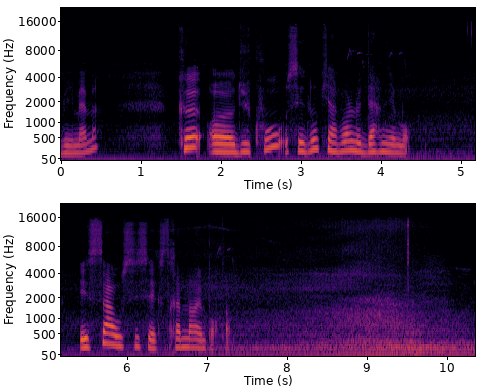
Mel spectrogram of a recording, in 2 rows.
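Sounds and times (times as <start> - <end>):
speech: 0.0 - 0.6, 1.5 - 4.4, 5.4 - 7.4
car passing by with low rumble and road hiss: 4.0 - 10.3.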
